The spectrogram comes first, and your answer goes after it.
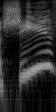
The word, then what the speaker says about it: Sheev: And that stands for Sheev, and that rhymes with peeve, and that stands for Cleve?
